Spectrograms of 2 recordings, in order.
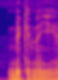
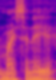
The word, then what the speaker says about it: Mycenae: I bought this in Greece at a stop outside of Mycenae or Mycenae, depending on how you pronounce it.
